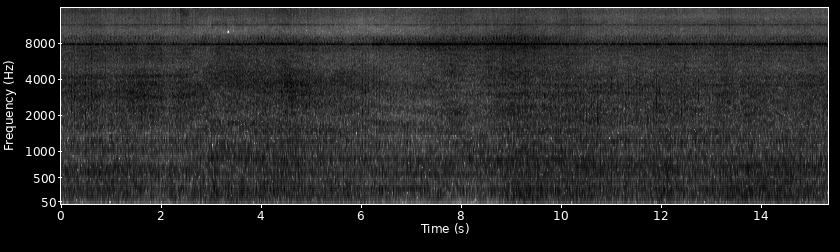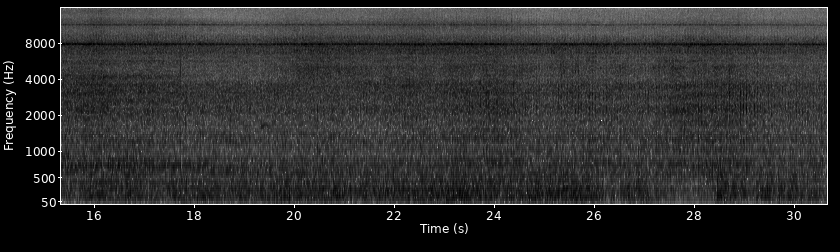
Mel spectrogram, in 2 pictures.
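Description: Helicopter flying low overhead: steady, loud rotor and engine noise with a thin, steady high whine.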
